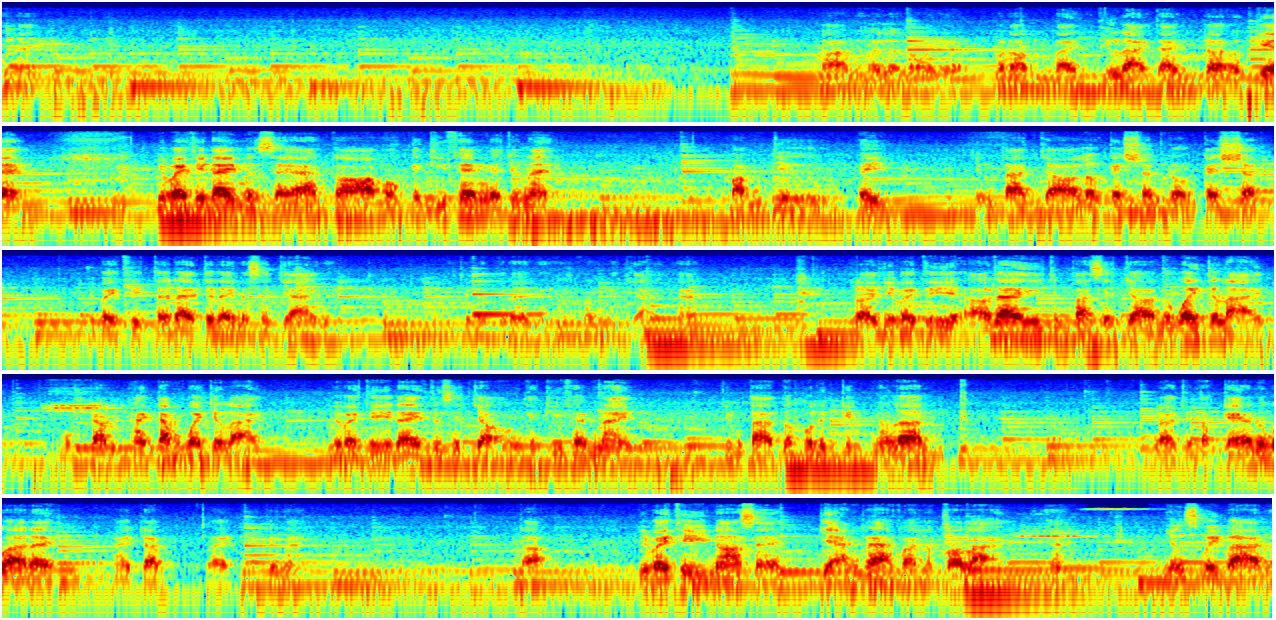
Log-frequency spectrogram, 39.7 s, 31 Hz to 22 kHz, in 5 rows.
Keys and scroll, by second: 13.3 i.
